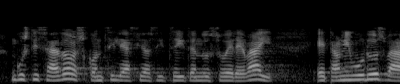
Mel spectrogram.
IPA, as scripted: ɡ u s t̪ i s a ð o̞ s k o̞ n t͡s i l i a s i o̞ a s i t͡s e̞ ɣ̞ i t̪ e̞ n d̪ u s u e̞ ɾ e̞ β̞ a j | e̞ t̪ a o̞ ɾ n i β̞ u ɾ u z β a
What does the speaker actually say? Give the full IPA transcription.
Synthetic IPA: ɡ u s t̪ i s a ð o̞ s k o̞ n t͡s i l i a s i o̞ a s i t͡s e̞ ɣ̞ i t̪ e̞ n d̪ u s u e̞ ɾ e̞ β̞ a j | e̞ t̪ a o̞ n i β̞ u ɾ u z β a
